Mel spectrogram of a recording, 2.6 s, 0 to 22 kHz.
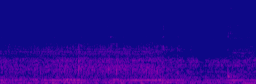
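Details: Nespresso Aeroccino 3 milk frother frothing milk, checked after being used to make hot chocolate. Steady low whir with an even hum and no rattle or strain; motor spinning normally and still frothing well.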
